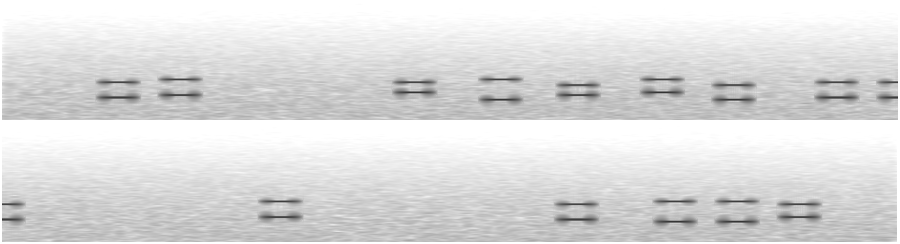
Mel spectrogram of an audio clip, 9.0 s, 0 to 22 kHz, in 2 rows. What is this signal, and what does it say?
DTMF, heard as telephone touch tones, dialled by hand, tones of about 140 ms. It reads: 59 037#155 9 5338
